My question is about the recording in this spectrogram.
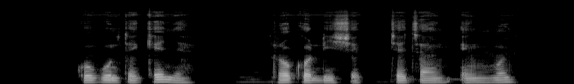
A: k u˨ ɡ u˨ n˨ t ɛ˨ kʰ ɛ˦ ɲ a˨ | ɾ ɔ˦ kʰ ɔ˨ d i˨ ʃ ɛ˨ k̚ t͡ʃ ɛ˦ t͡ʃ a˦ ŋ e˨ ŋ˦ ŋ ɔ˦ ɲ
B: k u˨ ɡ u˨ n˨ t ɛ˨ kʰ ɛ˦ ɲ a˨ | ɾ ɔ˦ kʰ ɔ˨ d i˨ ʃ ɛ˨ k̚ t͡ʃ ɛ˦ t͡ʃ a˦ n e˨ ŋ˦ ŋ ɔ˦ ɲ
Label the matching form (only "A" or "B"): A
